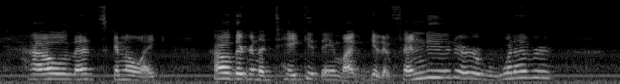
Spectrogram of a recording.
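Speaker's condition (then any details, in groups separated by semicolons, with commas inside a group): Cerebral palsy; able to talk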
